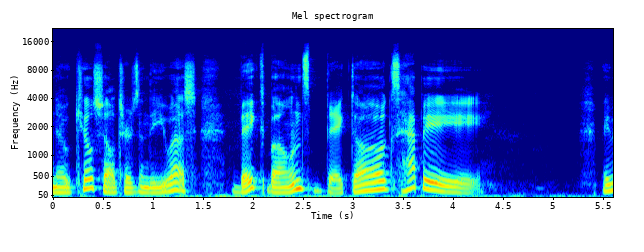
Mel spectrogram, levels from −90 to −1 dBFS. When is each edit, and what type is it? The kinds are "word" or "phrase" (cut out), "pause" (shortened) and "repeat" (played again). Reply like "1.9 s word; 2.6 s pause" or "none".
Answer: none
